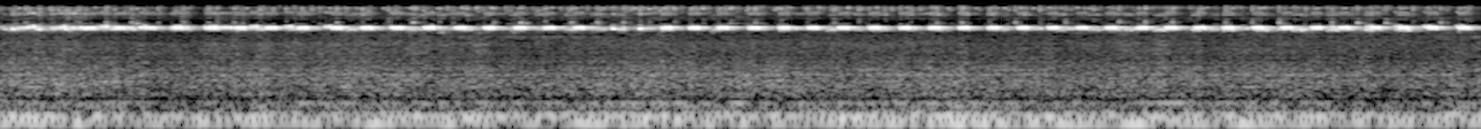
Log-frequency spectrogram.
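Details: Rhythmic cricket chirping, high and piercing, pulsing roughly twice per second in a steady loop, with a low background rumble underneath.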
